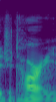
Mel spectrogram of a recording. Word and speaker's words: Chitauri: Like, if the Chitauri, is that how you pronounce the name? – Yeah.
